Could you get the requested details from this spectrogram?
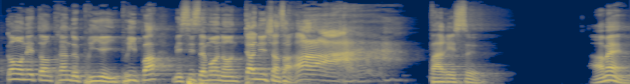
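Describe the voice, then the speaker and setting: Male pastor, fairly high voice, lively sermon delivery, long hall echo. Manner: preaching with shouted mimicry and laughter.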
